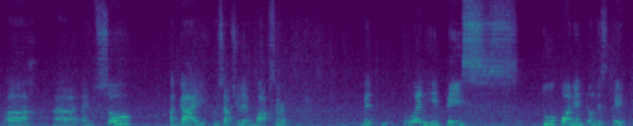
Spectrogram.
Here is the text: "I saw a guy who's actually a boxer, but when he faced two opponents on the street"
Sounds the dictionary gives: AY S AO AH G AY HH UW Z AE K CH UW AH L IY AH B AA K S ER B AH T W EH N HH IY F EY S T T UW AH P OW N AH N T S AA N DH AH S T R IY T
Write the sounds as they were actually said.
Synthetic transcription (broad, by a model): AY S AO AH G AY HH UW S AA K CH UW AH L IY AH B AA K S ER B AH T W EH N HH IY P EY S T T UW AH P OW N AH N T AA N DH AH S T R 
